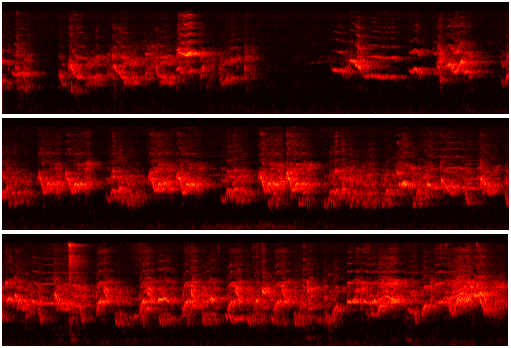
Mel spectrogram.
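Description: Canaries sing loud, rapid trilling songs close by.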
